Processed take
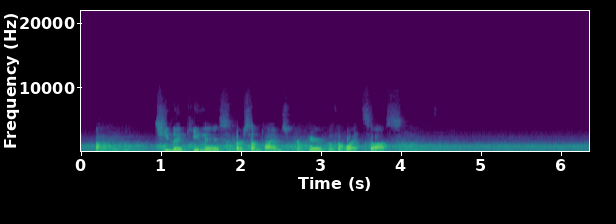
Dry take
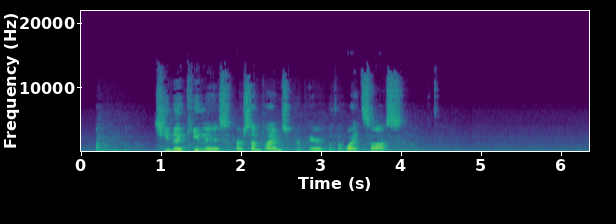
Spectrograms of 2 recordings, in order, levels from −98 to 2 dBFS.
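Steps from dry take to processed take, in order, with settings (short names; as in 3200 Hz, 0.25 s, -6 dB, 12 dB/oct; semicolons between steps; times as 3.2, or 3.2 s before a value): synth low-pass 860 Hz, resonance Q 5; bell 200 Hz -5 dB 0.92 oct; compressor 6:1, threshold -31 dBFS, peak gain reduction 18 dB; gain +7.5 dB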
